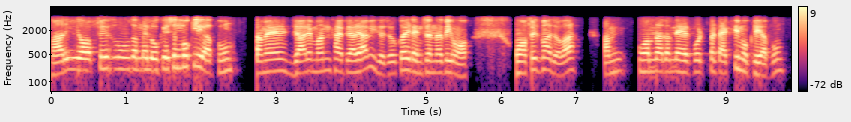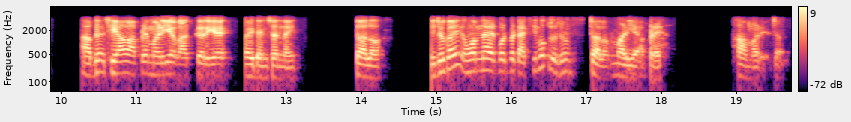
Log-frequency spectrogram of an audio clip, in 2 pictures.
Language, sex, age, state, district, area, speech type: Gujarati, male, 30-45, Gujarat, Surat, urban, conversation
